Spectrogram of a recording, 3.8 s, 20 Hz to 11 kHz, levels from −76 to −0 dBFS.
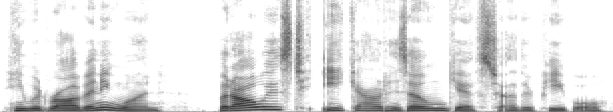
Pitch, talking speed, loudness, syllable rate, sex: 185 Hz, 235 wpm, -19 LUFS, 6.6 syllables/s, female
